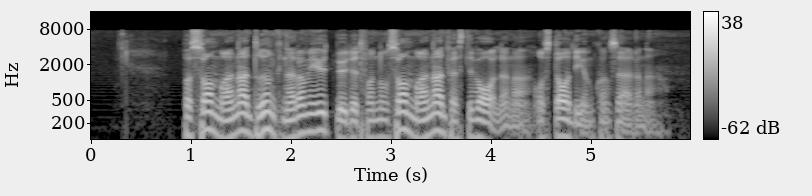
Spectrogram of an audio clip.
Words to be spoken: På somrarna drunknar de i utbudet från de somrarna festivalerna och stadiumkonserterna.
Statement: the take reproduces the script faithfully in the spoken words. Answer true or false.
true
